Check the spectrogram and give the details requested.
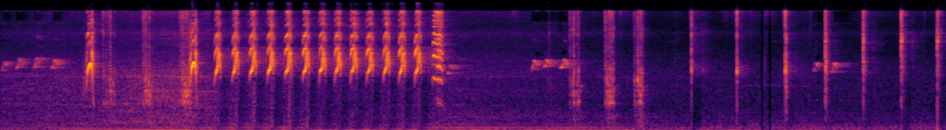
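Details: Black-winged myna song from the wild: a brief nasal note, then a steady train of crisp repeated chips, further short buzzy notes and scattered sharp clicks.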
